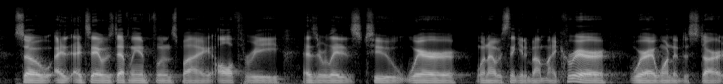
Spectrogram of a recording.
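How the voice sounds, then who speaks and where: Very deep and low in pitch, a man with a Midwestern US accent speaks in a monotone, flat intonation with a bright, sharp tone. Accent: General American (Midwestern). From US Midwest (Cincinnati, Ohio). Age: 30s. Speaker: venture capital investor. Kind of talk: interview. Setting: in-person, San Francisco.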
